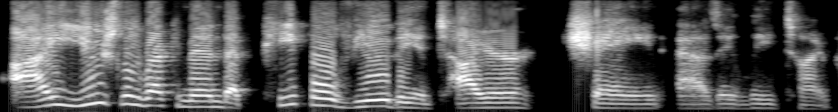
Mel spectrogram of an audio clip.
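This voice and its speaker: A man giving an informal lecture as an instructor on a video call, explaining slides in a halting way with repeated words and restarts. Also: fairly high pitch, poor audio. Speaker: college instructor.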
